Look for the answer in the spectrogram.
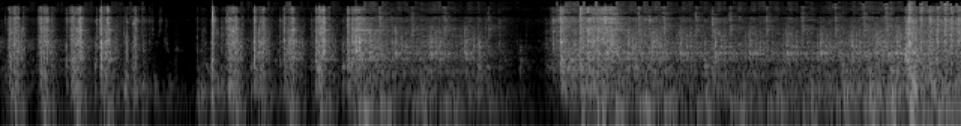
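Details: Snow blower small engine that sat all spring and summer on ethanol gas and wouldn't start; gas already changed, carburetor cleaned. A few sharp cranking pulls, a pause, then it fires and settles into a steady, even run with no sputtering; normal running after carb cleaning.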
